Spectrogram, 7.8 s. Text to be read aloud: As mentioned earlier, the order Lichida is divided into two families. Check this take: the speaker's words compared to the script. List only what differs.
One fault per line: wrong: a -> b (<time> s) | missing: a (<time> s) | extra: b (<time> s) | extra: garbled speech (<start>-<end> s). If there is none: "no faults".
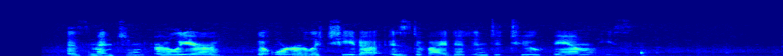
no faults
